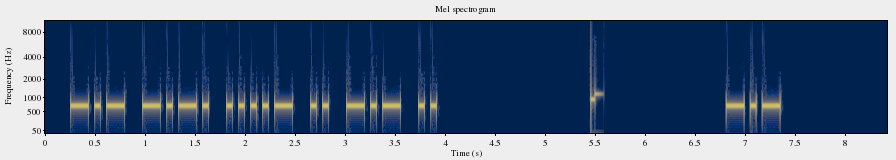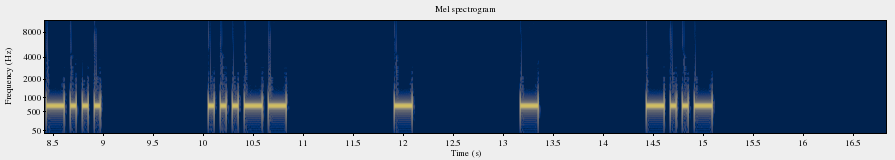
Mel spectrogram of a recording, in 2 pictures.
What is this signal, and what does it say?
Morse code, heard as a keyed tone, about 20 wpm, spaced as for 10 wpm, 700 Hz. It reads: KC4IKI KB3TTX
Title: USA Call Signs - 6 Characters - 6x Character Spacing - 20wpm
